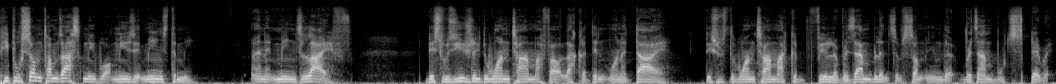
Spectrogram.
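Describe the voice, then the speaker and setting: A man with a Welsh accent, medium pitch, fairly even intonation and a very fast pace. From Wales. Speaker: musician telling his illness story. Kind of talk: personal narration.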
